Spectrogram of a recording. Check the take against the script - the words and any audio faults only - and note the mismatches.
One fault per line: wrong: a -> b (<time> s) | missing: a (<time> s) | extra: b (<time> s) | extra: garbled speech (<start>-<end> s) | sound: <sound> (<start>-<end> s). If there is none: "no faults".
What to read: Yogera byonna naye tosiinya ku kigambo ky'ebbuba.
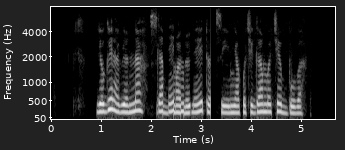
extra: garbled speech (2.0-2.8 s)
sound: dropout (3.2-3.3 s)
